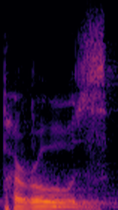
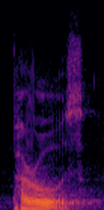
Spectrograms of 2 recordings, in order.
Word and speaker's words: peruse: okay the next word is pros the right pronunciation is peruse peruse and this world is a former world and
